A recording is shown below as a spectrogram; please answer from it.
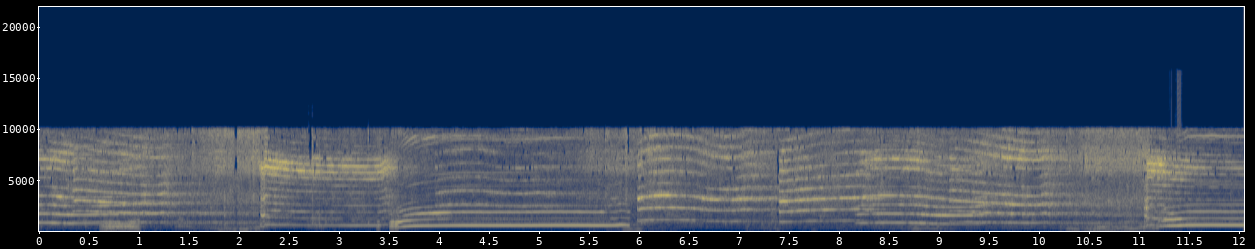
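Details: A Chihuahua named Bambi howls at lemur calls played back on a laptop. Sustained, steady howled tones hold for several seconds, broken by short dips and restarts and mixed with the lemur recording's own wailing calls.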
